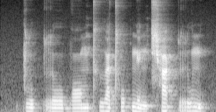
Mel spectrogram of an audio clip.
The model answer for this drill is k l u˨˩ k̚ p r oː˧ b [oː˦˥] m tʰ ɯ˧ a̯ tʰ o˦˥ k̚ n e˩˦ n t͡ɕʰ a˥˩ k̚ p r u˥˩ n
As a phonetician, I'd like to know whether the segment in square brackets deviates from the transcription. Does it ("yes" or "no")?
yes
